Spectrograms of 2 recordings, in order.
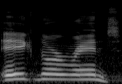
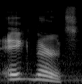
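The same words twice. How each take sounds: First: The word is said with all its syllables. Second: The word is shortened, with a syllable dropped. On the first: The speaker calls it right. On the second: The speaker calls it wrong. "It's not"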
